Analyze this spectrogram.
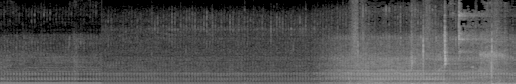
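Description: A boat's engine running with a steady hum. About five seconds in it turns louder and rougher, with scattered sharp clicks and knocks.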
